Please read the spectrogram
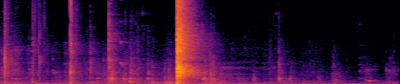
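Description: A few sharp clicks and knocks, the loudest a single sharp smack a little under two seconds in.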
